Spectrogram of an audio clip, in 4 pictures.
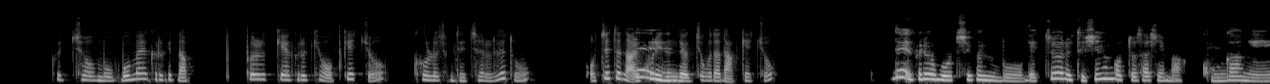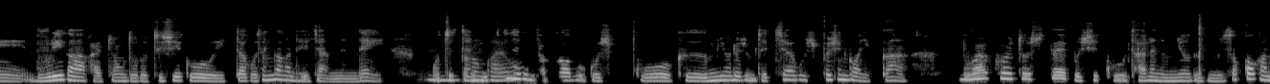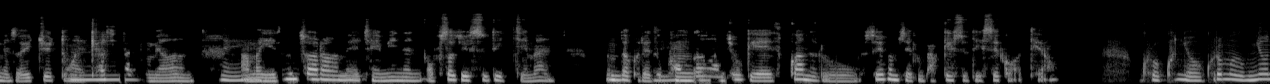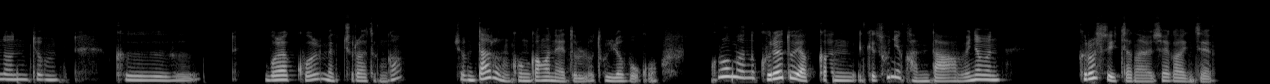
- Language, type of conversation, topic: Korean, advice, 유혹이 올 때 어떻게 하면 잘 이겨낼 수 있을까요?
- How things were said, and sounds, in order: tapping; other background noise; distorted speech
